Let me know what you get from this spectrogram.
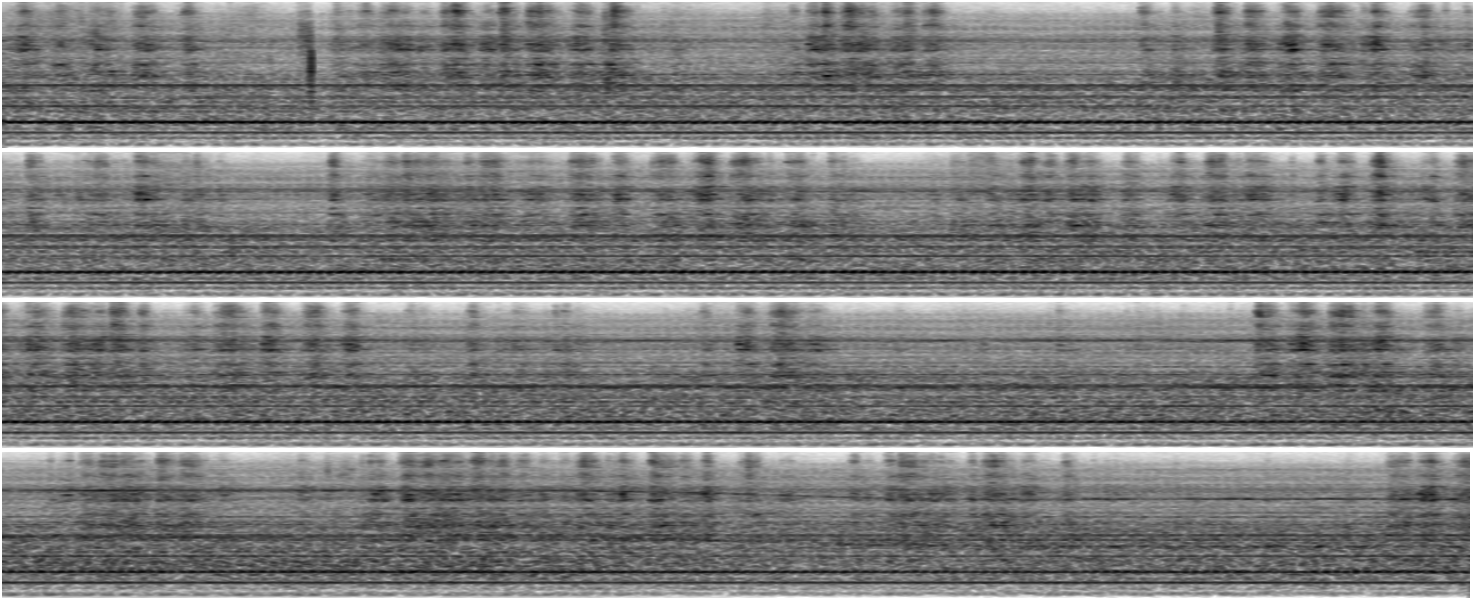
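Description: Steady hum and whine of a train standing at a station, with several constant whining tones over a low rumble.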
